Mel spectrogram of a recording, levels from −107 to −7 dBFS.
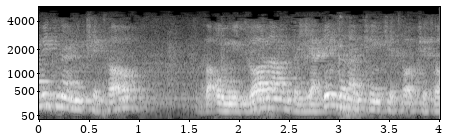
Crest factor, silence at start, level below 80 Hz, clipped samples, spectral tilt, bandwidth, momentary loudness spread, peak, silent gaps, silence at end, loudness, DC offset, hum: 18 dB; 0 s; -58 dBFS; under 0.1%; -11.5 dB/octave; 4.7 kHz; 8 LU; -4 dBFS; none; 0 s; -20 LUFS; under 0.1%; none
